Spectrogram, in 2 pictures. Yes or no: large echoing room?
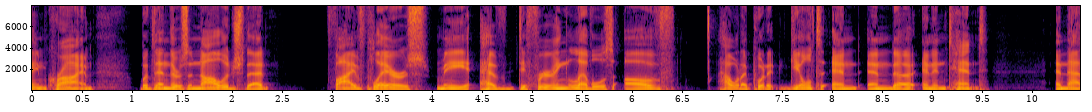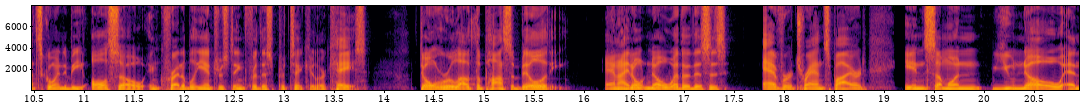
no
